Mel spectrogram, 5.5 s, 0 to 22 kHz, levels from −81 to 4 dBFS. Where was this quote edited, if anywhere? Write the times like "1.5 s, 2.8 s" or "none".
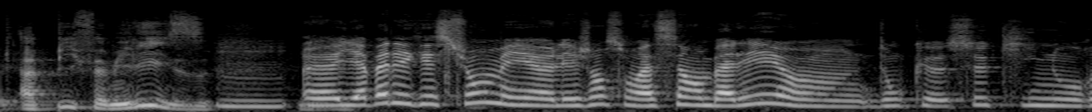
1.5 s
